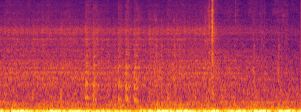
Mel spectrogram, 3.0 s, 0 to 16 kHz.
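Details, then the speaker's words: Newly acquired six-cylinder car with a leaking rocker cover, first start: rough, uneven idle with irregular stumbling pulses, running on only two or three cylinders before it stalls; owner suspects the ignition coils. "Oh, elle tourne sur 2 cylindres ou 3 là. Ah, clairement, elle tourne pas tout... Bon, bah la calée. Elle tourne pas sur ses 6 cylindres, fait chier."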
